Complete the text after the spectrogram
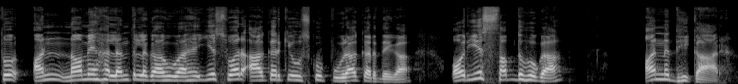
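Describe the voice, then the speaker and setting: A man's voice: high voice, a little slow, dry recording, studio quality. A man teaching Hindi spelling for exam preparation, going word by word in a methodical, explanatory way. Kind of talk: exam-prep spelling lesson.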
